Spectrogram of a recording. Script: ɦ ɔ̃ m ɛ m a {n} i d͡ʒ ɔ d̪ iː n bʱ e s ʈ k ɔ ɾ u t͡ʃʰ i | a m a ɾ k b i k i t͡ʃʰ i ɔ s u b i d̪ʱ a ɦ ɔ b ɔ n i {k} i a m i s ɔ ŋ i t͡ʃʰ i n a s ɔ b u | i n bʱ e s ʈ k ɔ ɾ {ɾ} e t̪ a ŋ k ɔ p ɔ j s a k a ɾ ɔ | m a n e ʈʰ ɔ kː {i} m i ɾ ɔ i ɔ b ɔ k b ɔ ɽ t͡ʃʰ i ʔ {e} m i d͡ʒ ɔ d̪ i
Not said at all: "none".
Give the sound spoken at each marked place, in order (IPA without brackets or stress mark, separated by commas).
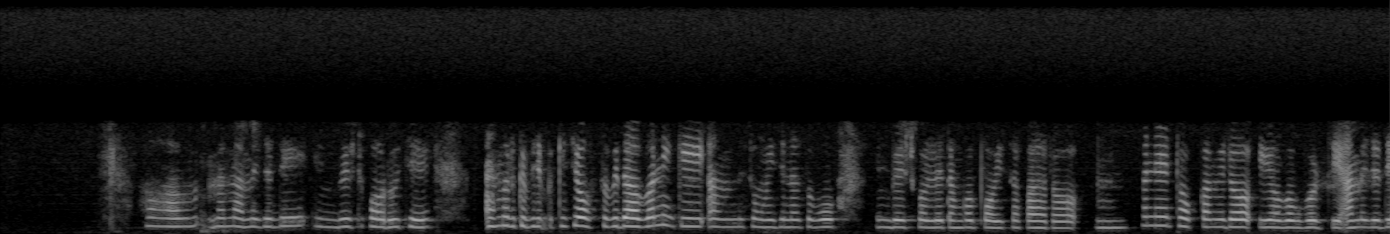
m, k, l, a, a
